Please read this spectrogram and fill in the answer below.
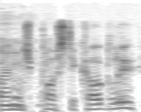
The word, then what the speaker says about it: Ange Postecoglou: I was impressed by the way you pronounced that. It's a fair old mouthful, Ange Postecoglou.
